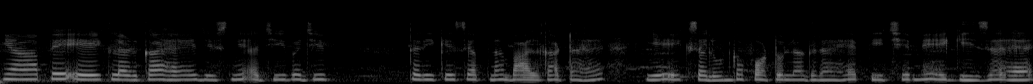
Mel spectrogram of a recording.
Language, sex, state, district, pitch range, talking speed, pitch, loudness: Hindi, female, Bihar, East Champaran, 205-225 Hz, 150 wpm, 220 Hz, -41 LUFS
